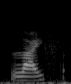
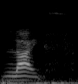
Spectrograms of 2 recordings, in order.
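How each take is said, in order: First: The vowel is said with a short sound. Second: The vowel is said with a long sound. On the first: "we can also use the short vowel sound" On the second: "let's try first the long sound"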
